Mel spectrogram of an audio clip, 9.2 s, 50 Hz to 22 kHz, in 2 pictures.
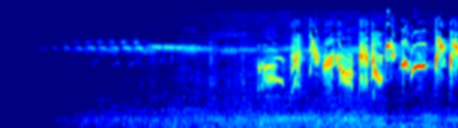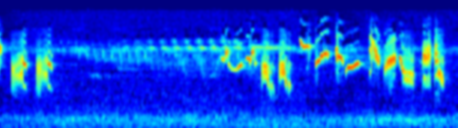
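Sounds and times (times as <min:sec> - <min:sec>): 
barred warbler singing: 0:00.4 - 0:09.1.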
